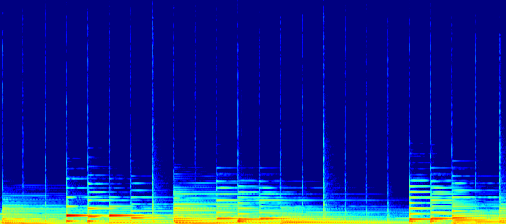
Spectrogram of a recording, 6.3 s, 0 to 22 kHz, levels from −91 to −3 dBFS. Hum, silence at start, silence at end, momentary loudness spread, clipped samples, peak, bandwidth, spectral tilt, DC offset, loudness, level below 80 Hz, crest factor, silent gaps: none; 0 s; 0 s; 14 LU; under 0.1%; -6 dBFS; 7 kHz; -8.5 dB/octave; under 0.1%; -24 LUFS; -50 dBFS; 18 dB; none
